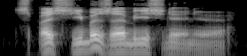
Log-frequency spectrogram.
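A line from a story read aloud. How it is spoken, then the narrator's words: Booming drone. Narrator (Russian): прогудел Макар Тимурович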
